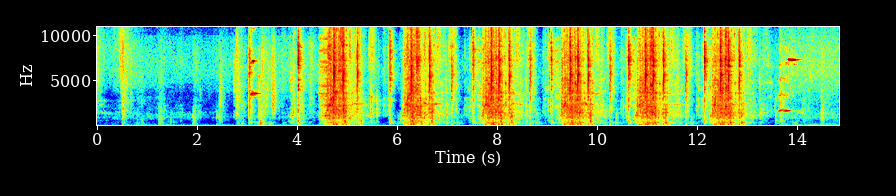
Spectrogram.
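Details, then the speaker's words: Certified self-propelled push mower with bagger, unused over a year, during a function test: repeated rope pulls about every 1.5 seconds, each a short whir that never catches; cranks but won't start. "all right so it didn't start so next thing we're going to do is try and spray some carb spray in the throat of the carburetor"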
